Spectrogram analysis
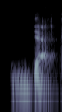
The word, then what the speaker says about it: debt: You are in debt to that person. Okay. Debt. And again, don't pronounce the B there. That B is silent.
